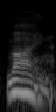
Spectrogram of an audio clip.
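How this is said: The word is said in a deep, gentle voice. The speaker calls it right. "Loving, deep, gentle voice"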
